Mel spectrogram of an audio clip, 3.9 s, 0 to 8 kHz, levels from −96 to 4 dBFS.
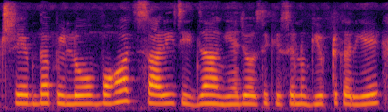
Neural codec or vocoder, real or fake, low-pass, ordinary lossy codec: none; real; none; none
